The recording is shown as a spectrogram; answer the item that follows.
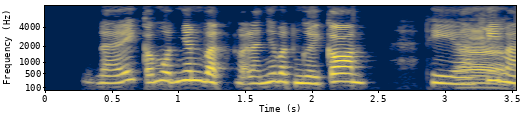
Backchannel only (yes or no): yes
